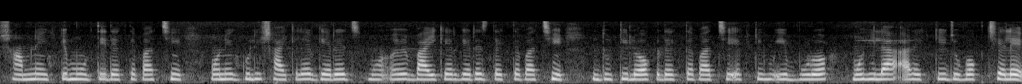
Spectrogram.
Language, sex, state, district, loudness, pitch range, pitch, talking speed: Bengali, female, West Bengal, Jhargram, -16 LUFS, 230-240 Hz, 235 Hz, 140 wpm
